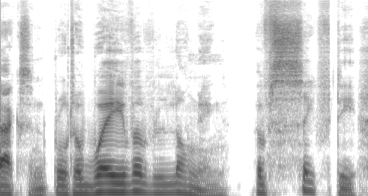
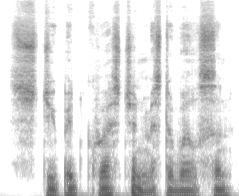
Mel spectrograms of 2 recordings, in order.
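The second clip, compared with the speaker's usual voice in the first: quiet, dry self-mockery; mock yourself under the breath; self-mocking aside; 4 semitones lower, 10 dB quieter than usual. A narrator's reading.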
